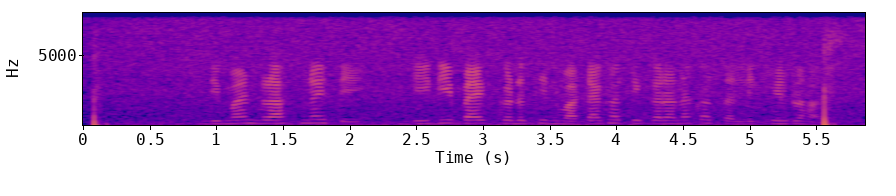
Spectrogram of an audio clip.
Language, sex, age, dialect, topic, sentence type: Marathi, female, 18-24, Northern Konkan, banking, statement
